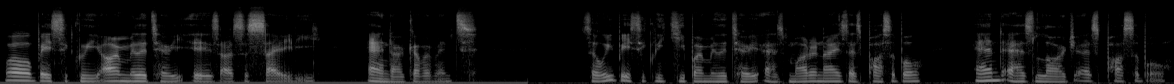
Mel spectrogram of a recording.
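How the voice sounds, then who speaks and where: A man playing a secretive, soldierly alien changeling in an ASMR roleplay, speaking to the listener in a halting, conversational way. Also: medium pitch, fairly even intonation, creaky, sharp tone. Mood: matter-of-fact. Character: alien changeling spy posing as human, loyal, secretive, soldierly.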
